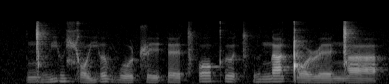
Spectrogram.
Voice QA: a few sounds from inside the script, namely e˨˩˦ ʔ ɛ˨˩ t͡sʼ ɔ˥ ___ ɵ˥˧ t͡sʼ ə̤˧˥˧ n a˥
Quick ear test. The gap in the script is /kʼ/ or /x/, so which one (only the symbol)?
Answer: kʼ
